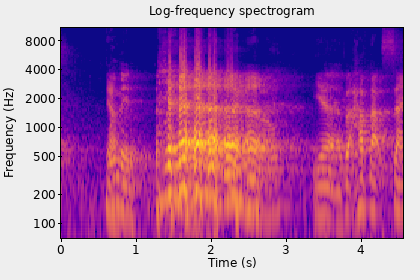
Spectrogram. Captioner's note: laughs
